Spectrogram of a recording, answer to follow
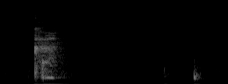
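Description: A girl gives a single short cough about a third of a second in, followed near the end by two faint clicks.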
